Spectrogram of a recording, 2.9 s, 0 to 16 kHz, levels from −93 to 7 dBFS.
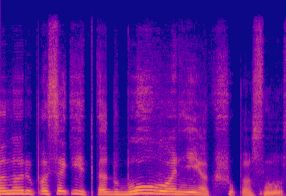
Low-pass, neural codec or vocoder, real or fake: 14.4 kHz; codec, 44.1 kHz, 2.6 kbps, DAC; fake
